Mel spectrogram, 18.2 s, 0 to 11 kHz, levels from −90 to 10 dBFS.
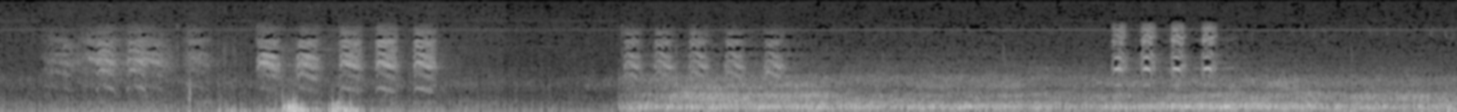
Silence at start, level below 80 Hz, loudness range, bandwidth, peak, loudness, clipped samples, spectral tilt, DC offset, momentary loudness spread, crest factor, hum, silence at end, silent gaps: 0 s; -30 dBFS; 6 LU; 11 kHz; -4 dBFS; -23 LUFS; under 0.1%; -5.5 dB/octave; 1%; 19 LU; 18 dB; none; 0 s; none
